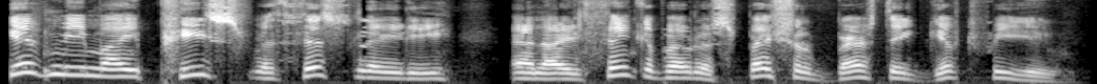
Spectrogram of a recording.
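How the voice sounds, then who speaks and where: A man voicing a shrewd, lusty young Irish pub owner in an audiobook, sly and coaxing in a measured way. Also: high voice, expressive, no echo, pitched above the performer's own voice. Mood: coaxing, bargaining. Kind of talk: audiobook character dialogue.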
